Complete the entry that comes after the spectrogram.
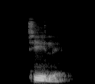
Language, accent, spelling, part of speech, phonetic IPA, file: Catalan, Valencia, Xile, proper noun, [ˈt͡ʃi.le], LL-Q7026 (cat)-Xile.wav
- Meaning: Chile (a country in South America)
